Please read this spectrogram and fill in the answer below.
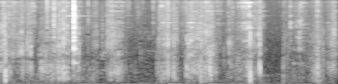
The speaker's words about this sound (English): Over in another part of the forest, a few students are scraping away at the dirt attached to the roots of an overturned tree.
